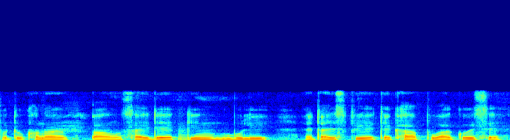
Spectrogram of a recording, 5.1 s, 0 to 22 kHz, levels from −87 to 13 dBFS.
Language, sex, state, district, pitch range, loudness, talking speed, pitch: Assamese, male, Assam, Sonitpur, 115-120 Hz, -18 LUFS, 105 wpm, 115 Hz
